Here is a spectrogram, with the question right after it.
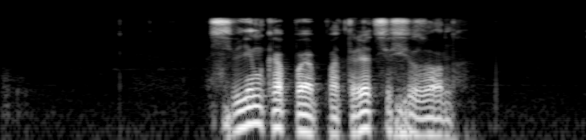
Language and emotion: Russian, neutral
